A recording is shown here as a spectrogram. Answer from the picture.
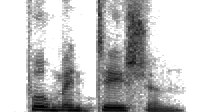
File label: "fomentation", Indian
